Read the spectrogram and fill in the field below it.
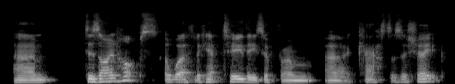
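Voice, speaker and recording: Pitch varies in an ordinary way here. The speaker is a man. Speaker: tech agency co-founder giving a talk. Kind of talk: webinar presentation. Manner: fast.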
